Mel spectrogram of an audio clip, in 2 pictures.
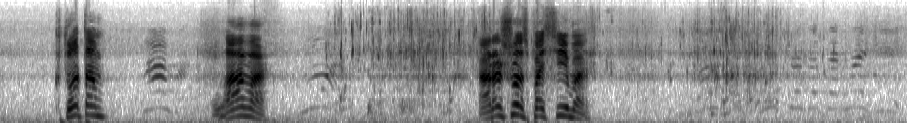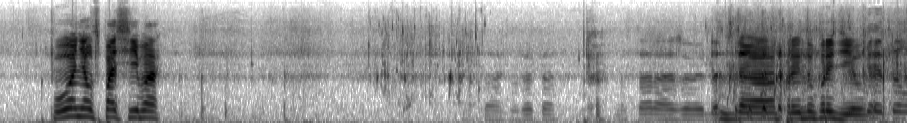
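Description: Water ripples softly against a small boat gliding on a river.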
